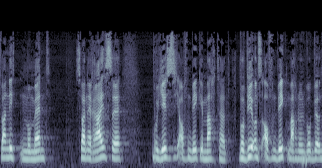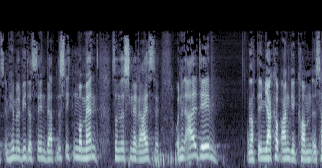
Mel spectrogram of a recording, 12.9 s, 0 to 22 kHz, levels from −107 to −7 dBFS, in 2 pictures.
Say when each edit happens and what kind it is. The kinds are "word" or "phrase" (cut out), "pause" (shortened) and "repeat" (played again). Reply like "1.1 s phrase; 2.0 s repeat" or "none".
4.7 s pause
